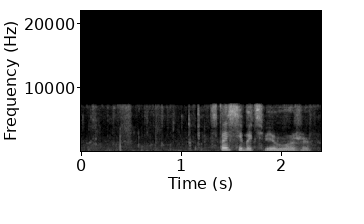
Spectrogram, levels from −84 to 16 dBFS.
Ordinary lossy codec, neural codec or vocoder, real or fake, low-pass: none; vocoder, 22.05 kHz, 80 mel bands, HiFi-GAN; fake; 7.2 kHz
